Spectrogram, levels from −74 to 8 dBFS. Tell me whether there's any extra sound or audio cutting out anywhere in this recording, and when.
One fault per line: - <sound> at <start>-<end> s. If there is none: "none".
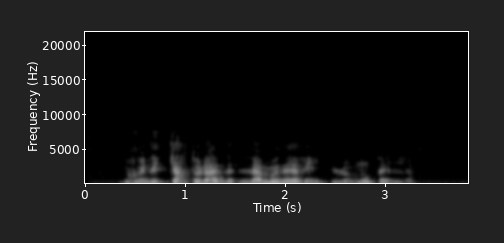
none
